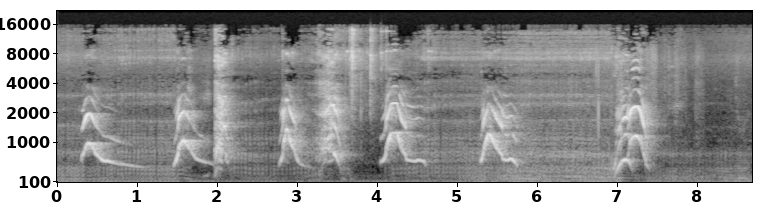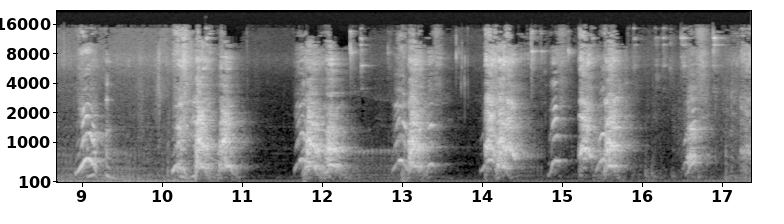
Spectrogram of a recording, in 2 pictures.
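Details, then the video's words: Dogs bark in quick, regular bursts of short, falling yelps for the first seven seconds. Sparser, harsher barks with pauses between them follow. A constant low hum sits underneath. "Barking with my DoGGs"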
